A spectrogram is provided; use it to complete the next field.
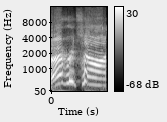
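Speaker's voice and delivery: ear-splitting, shrill, high-pitched, very loud bellow. Voicing a deafened character who can't judge his own volume: very loud deafened shout. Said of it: "It's real loud".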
